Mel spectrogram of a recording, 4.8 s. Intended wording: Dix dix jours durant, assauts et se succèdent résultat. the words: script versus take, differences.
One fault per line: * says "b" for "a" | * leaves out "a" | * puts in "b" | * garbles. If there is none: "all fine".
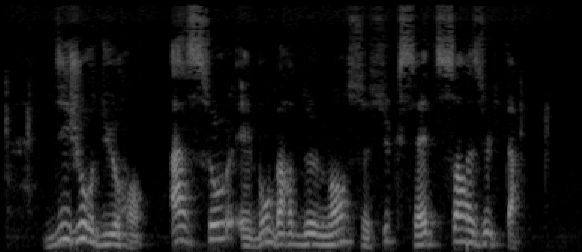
* leaves out "dix"
* puts in "bombardements"
* puts in "sans"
